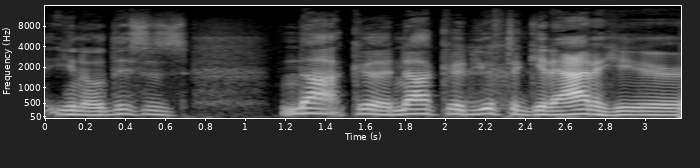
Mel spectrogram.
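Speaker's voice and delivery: angry, furious, scolding rant. Retelling how an airport worker confronted the filming: imitating an angry person. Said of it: "got so mad".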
